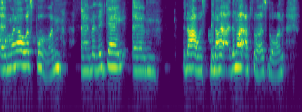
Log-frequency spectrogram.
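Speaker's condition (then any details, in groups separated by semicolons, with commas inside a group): Down syndrome; adult woman, 25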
